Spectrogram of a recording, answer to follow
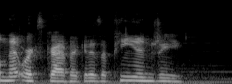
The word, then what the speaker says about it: PNG: Did you guys know that PNG is supposed to be pronounced ping?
